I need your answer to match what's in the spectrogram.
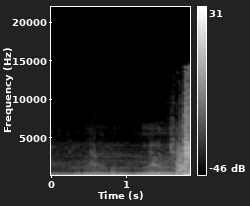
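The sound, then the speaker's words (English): A dog growls low and steadily, a continuous throaty rumble lasting a couple of seconds before a sudden harsher, noisier burst at the end. No one speaks. “Got a dog for you, Mr. Boxer. He's a real contender.”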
